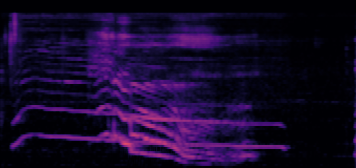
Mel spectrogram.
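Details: A Lakeland Terrier, a pet dog that howls back when someone whispers or sings "awoooo", gives a long, steady, tuneful howl lasting over three seconds.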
